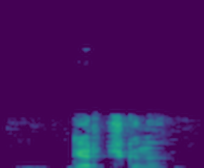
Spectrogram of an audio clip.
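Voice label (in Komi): "герчкыны", Komi, male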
